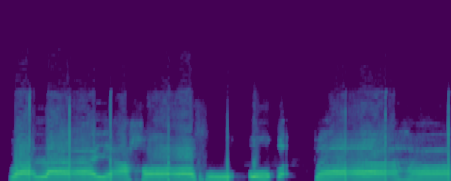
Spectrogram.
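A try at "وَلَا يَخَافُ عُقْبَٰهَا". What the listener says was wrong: La-nya panjang, ho-nya panjang. Jangan. Wala ya khofu uqbaha.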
